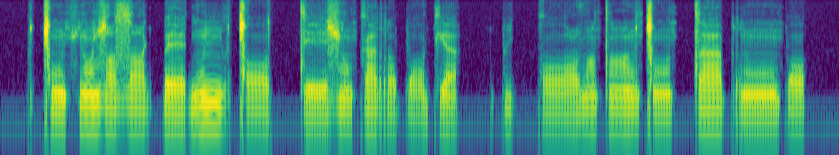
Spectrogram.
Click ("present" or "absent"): present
